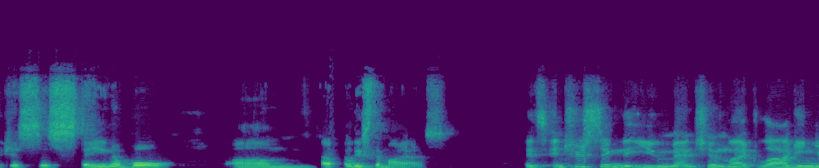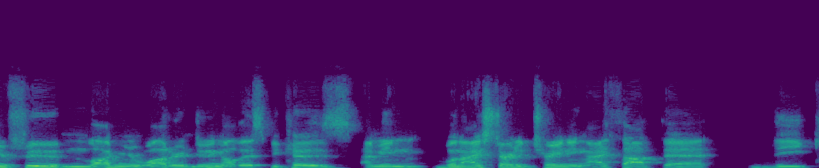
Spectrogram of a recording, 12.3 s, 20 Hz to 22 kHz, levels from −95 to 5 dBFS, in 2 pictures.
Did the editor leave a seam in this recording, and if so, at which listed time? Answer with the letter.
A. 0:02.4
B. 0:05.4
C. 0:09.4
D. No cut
A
